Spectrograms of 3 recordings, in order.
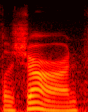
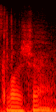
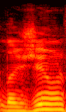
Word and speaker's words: Lejeune: corrected me at least, saying that it was Camp Learn as opposed to Camp Llejun. But I know many of you are still saying this is how I've pronounced it all these years. We did as well, but it is Ljun. We've already gotten an email from somebody who said, "I've pronounced it lune for 50 years and I'm going to keep doing it."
